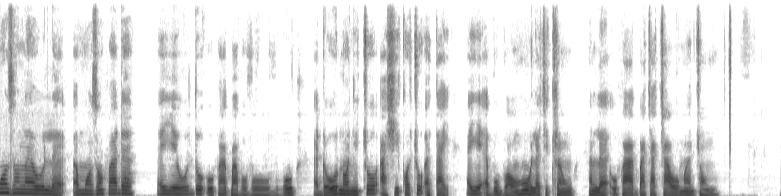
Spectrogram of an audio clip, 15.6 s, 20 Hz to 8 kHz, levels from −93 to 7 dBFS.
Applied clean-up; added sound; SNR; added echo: neural mask model DeepFilterNet 3.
